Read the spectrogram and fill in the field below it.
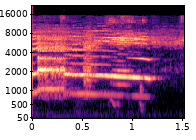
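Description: A fighting rooster crows once, close and loud, a single bright, drawn-out cock-a-doodle-doo that breaks off abruptly.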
